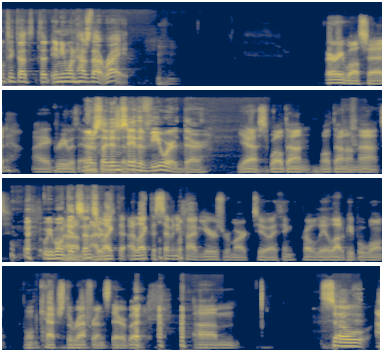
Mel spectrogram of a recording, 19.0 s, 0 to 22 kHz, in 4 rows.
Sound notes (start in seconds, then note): 9.6 laughs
